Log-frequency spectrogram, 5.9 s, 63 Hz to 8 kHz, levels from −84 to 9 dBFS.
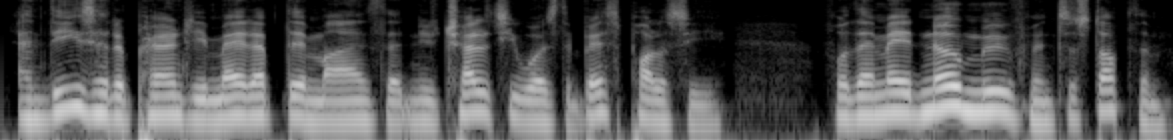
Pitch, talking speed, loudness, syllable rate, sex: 140 Hz, 225 wpm, -18 LUFS, 6.3 syllables/s, male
